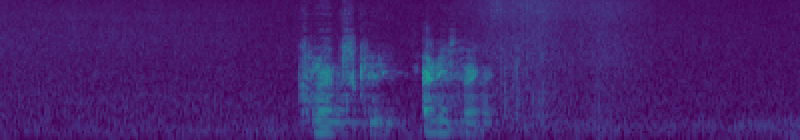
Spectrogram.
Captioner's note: radio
